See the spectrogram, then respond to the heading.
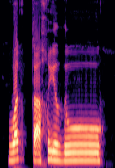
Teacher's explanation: Pronounce dhal without whistle sound and stretch waw madda after dhal.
